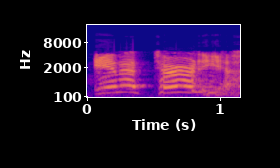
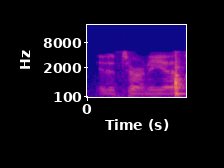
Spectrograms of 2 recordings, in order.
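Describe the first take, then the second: First: High, slow booming announcer; dramatic announcer shout. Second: Said in the usual way. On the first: Acted. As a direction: belt it like a trailer voiceover.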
